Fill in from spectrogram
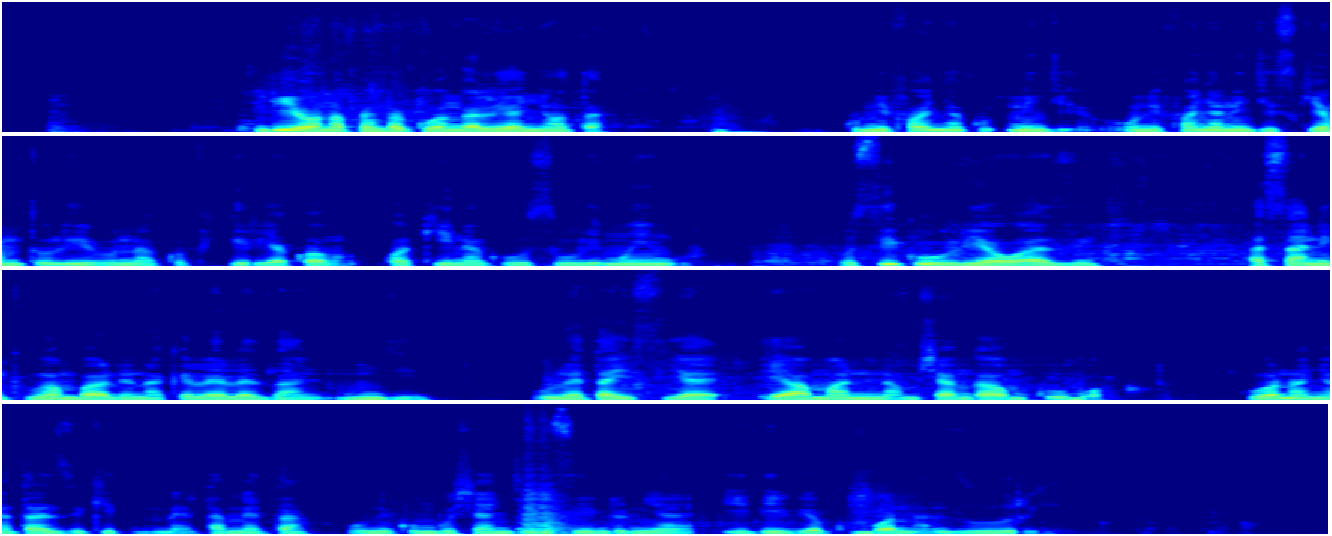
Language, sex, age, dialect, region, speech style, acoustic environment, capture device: Swahili, male, 18-24, Kenya - Mombasa, Kenya, relaxed, nature, mobile / Linux / Chrome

